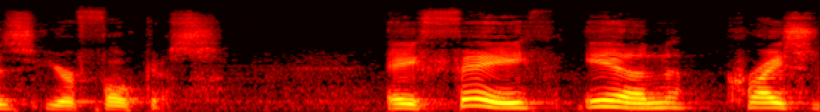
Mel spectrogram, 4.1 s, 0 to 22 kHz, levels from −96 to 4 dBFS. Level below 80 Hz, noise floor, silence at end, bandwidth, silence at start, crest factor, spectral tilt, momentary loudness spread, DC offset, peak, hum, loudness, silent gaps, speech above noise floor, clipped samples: -72 dBFS; -64 dBFS; 0 s; 15 kHz; 0 s; 16 dB; -6 dB/octave; 15 LU; under 0.1%; -12 dBFS; none; -27 LUFS; none; 37 dB; under 0.1%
